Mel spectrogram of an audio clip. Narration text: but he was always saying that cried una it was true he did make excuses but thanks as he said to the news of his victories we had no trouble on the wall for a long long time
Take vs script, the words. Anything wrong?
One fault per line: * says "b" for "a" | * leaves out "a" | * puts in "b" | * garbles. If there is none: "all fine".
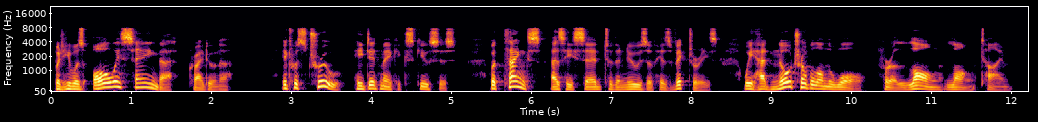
all fine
